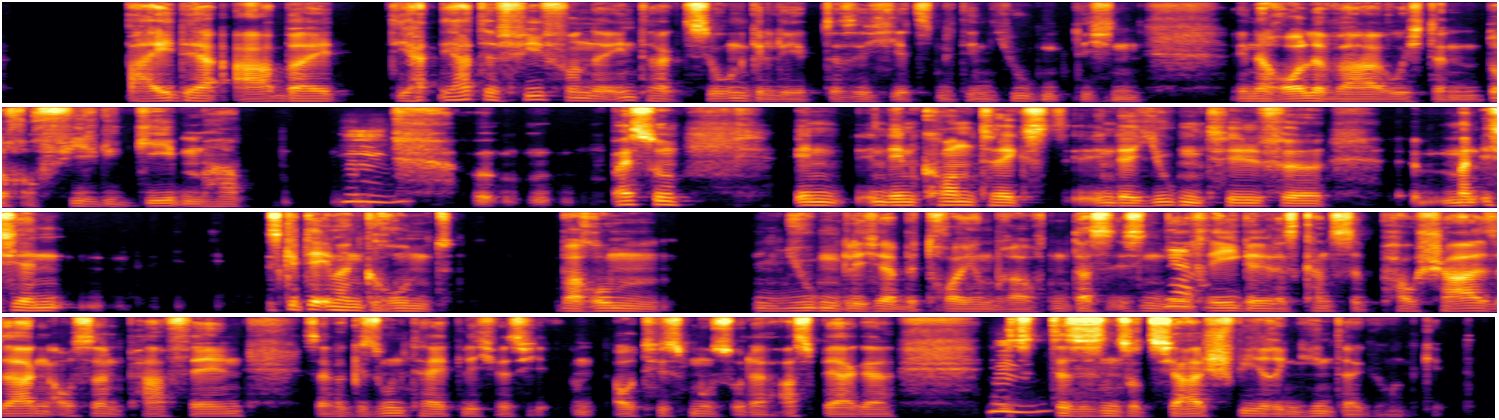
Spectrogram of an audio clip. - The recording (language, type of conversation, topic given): German, podcast, Wie merkst du, dass du kurz vor einem Burnout stehst?
- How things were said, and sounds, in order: none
